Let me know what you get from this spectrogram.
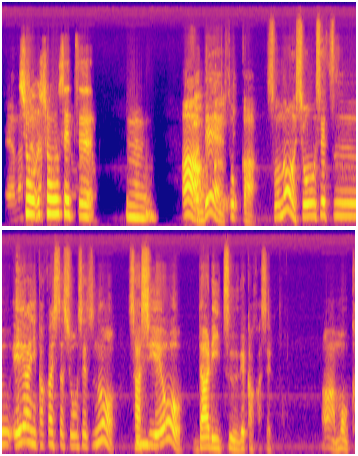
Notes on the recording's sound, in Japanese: ２０２２年６月２９日に開催した ZOOMライブの模様です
